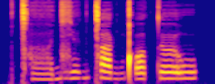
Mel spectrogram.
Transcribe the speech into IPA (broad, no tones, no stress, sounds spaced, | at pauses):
ǀʰ a̤ d͡ʑ e̤ ɡ ǀ a ɡ ǃʼ ɔ t ɵ w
